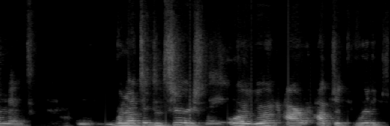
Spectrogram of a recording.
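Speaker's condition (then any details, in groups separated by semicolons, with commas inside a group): Cerebral palsy; from birth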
